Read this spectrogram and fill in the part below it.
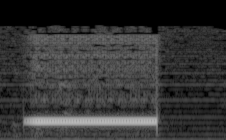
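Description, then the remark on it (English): A single steady telephone ringback tone from a call to a general manager sounds for about one second, clear and fairly loud, then cuts off abruptly; no voices are heard. “It's ringing someplace else.”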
